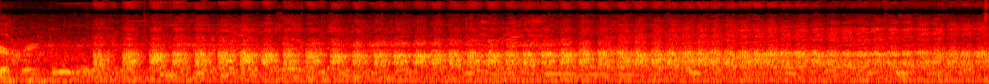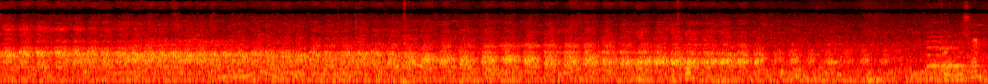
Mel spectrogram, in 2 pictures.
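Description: LEGO model train running past on LEGO track, its motor and wheels making a rapid, even clicking whir that starts about a second in and fades out near the end, over a hum of crowd chatter.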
